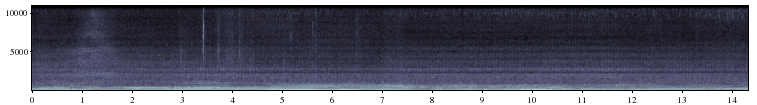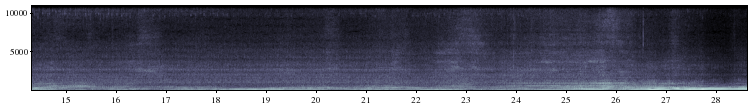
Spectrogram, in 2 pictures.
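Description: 2008 Mitsubishi Lancer Evolution X's turbocharged 2.0-litre four-cylinder, through an aftermarket Buschur catback exhaust, revving up and dropping back again and again as the car spins its wheels and slides sideways on snow. It is loudest near the end.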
